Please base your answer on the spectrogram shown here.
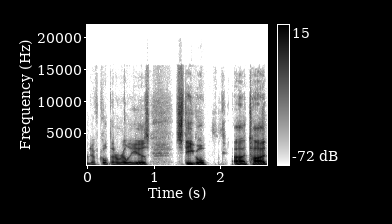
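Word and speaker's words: Steagall: than it really is steagle todd stego s-t-e-a-g-a-l-l is how he pronounces his name and he has won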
